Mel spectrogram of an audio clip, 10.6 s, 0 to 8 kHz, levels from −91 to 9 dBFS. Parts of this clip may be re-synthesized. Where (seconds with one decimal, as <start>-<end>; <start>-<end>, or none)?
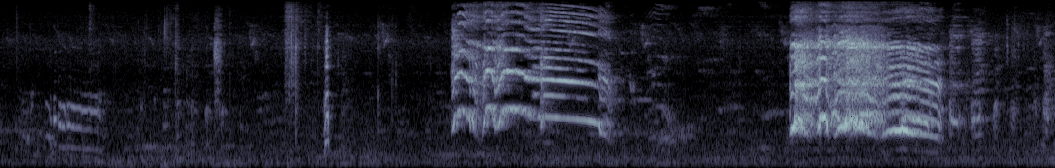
2.7-3.3; 4.7-5.4; 7.1-9.2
